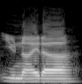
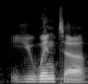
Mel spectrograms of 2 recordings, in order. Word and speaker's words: Uinta: so you went to not UNITA not you need a not winked uh my dad calls it that still um funny story he he still doesn't know how to pronounce it so I was sitting there drinking with him he's like hey you got any of those winged two beers like no dad no its you winta like are you inta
